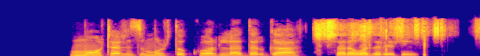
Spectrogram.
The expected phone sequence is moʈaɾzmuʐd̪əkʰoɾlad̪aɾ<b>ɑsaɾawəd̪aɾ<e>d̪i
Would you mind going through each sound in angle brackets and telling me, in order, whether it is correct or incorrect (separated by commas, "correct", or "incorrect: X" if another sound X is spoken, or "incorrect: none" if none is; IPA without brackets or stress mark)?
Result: incorrect: ɡ, correct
